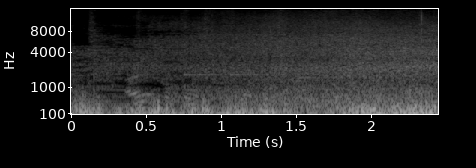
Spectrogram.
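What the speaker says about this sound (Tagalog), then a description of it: "Ito kami sa tabi ng dagat." Sea waves washing ashore at the seaside, a steady broadband roar of surf with wind buffeting the microphone throughout, fairly close and continuous with no clear talk over it.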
